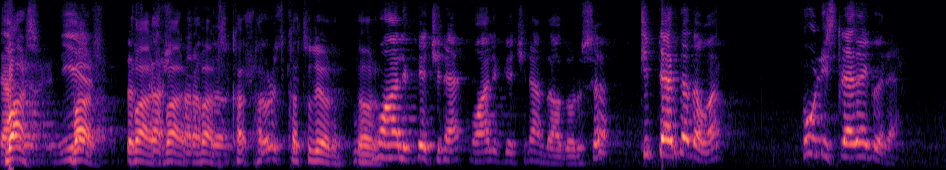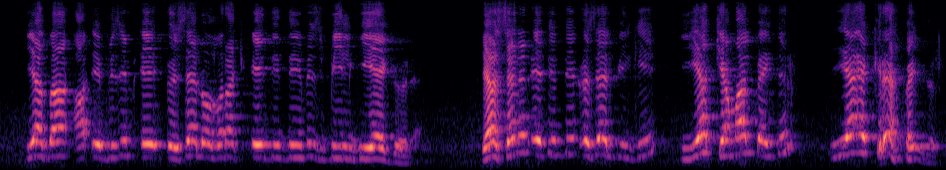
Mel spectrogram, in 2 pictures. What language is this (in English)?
Turkish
